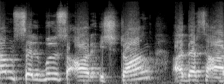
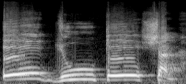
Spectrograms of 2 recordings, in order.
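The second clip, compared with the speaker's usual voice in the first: Education very slowly in four beats, E, JU, KE, SHUN; split into syllables; much slower than usual. Shown as a demonstration. Teacher counting syllables for students, very slowly split up. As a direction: stretch and separate all four syllables of education. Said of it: "education में चार syllable है".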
